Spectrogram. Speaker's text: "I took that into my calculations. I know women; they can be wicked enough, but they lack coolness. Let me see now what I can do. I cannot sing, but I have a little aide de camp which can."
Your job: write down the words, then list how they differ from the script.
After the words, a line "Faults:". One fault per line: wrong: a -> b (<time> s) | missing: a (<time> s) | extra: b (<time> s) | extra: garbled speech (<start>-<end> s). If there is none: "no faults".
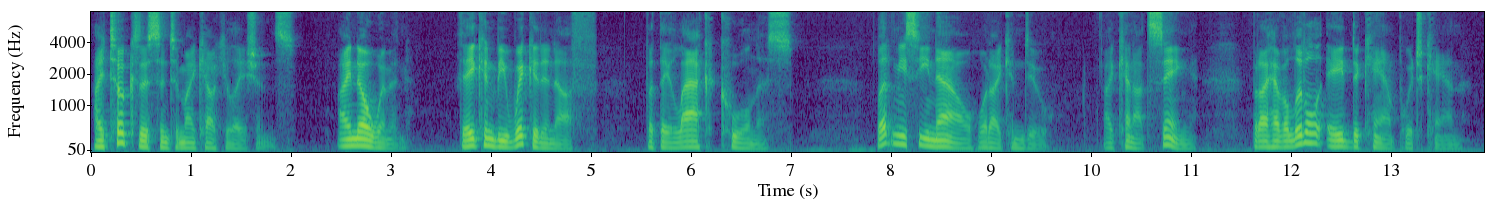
"I took this into my calculations. I know women; they can be wicked enough, but they lack coolness. Let me see now what I can do. I cannot sing, but I have a little aide de camp which can."
Faults:
wrong: that -> this (0.5 s)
